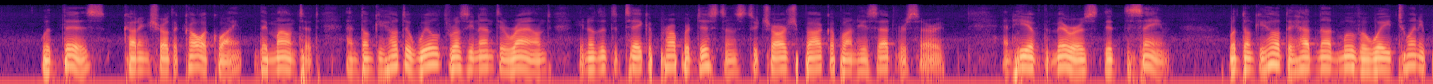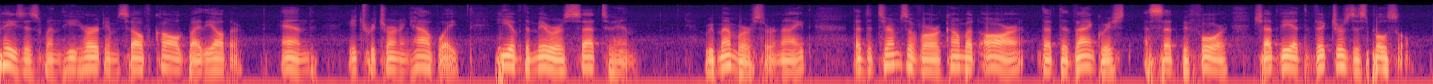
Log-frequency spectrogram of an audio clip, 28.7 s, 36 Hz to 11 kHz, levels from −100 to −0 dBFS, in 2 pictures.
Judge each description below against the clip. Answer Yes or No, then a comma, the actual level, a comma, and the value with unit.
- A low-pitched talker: Yes, low, 105 Hz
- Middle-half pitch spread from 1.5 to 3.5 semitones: Yes, average, 3.1 semitones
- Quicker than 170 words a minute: Yes, average, 180 wpm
